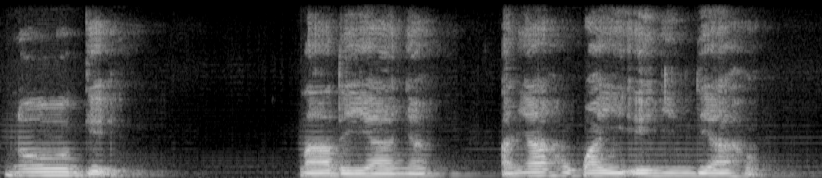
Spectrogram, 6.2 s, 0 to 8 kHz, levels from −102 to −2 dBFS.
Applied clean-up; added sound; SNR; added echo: neural separator model SepFormer DNS4.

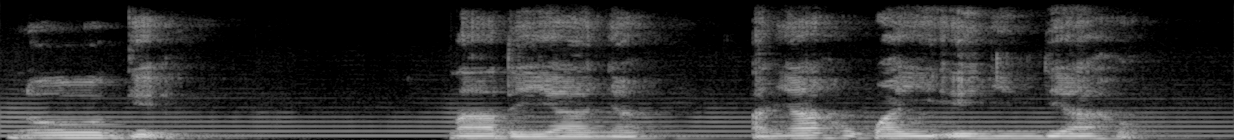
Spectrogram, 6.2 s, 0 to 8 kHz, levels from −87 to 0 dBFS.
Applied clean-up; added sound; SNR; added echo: none; Trumpet; 17 dB; reverberation time 0.6 s.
